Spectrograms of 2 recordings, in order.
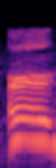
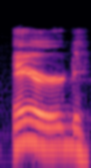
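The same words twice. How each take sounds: First: The word is said the British way. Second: The word is said the American way. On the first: "erred is the British or the English, you know, Old English version" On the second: "Erred is the American version"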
